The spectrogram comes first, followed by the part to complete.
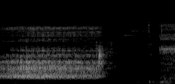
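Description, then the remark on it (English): A large dog, a Rottweiler named Princess, lets out a low, rumbling growl that holds steady for about a second, fades briefly, then resumes menacing with no speech. “So Kevin barely takes 2 feet into the hallway before he's met with the dog from hell. We learn this Rottweiler, her name is Princess.”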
